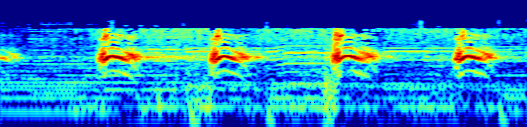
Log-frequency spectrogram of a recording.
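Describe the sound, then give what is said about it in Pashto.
A crow gives four harsh, loud caws at an even, unhurried pace. Each call carries a rough, nasal tone, with no other sounds or voices. “کارغه وار وکت خو بیرته لنډ را وګرځېد او یوه لویه تیږه یې د ناست لپاره غوره کړه.”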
